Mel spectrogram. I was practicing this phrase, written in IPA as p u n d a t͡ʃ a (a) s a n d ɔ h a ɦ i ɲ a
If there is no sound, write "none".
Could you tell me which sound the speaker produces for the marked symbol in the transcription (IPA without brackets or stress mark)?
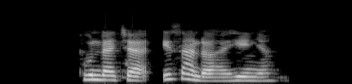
i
